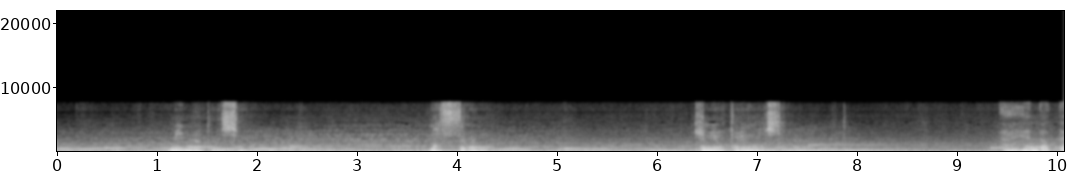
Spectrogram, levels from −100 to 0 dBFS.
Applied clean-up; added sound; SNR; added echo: none; none; none; none.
